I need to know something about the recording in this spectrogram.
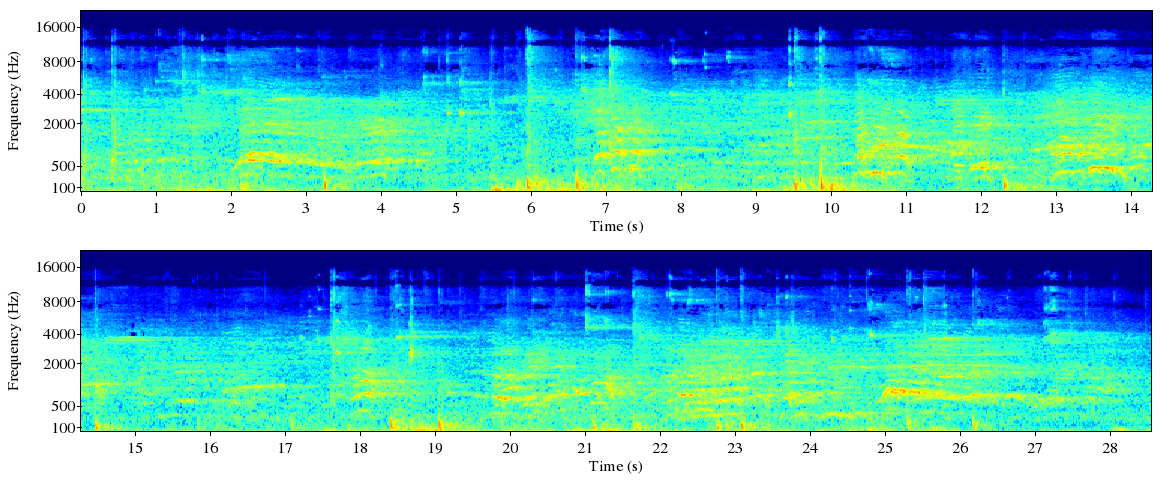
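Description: Volleyball rally in a large hall: the ball is struck again and again, each hit a sharp smack that echoes, while players shout calls to one another.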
